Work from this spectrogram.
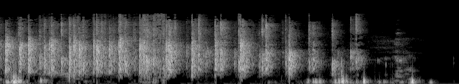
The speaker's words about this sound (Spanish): Estamos aquí en la mesa unos poquitos, pero también al otro lado de la mesa estáis también unos cuantos que podéis saludar, aplaudir ahora este momento. Mentira, porque no se os oye.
